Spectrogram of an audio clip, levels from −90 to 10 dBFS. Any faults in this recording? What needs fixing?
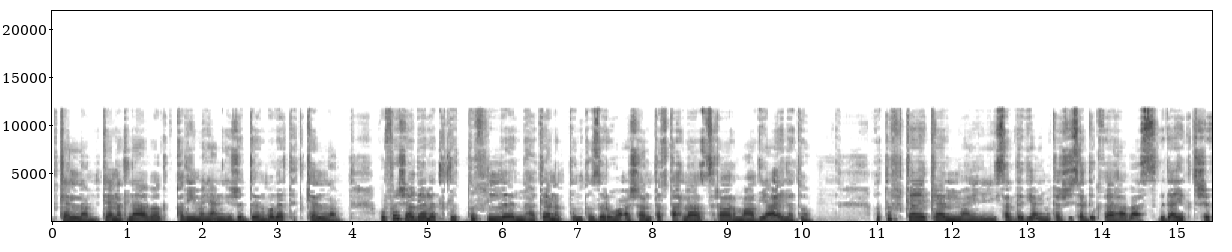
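The speech sounds gritty and metallic in its treble throughout, and nothing is heard above 11.9 kHz. The likely cause is heavy HE-AAC compression. The upper band is rebuilt by copying lower bands upward. So the s sounds lose their true detail. The damage fits a bitrate around 16 kbps. To prevent it, encode at a much higher bitrate, or with plain AAC rather than HE-AAC.

There is pre-echo at 6.49 s. A hiss of about 16 ms arrives just before a sharp attack. The codec spreads its noise over a whole block. Noise sized for the loud onset therefore fills the quiet moment before it. To prevent it, use an encoder that switches to short blocks on transients, and give it more bitrate.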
